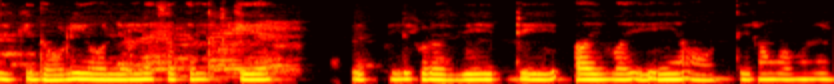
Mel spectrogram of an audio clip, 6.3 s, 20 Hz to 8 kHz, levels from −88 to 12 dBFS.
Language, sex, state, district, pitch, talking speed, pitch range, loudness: Rajasthani, female, Rajasthan, Nagaur, 200 Hz, 200 wpm, 195-205 Hz, -17 LUFS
